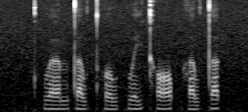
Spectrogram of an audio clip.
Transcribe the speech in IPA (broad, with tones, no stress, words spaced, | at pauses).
kʷʰœː˧mt̪ɐ˧wt̪ʰo˨˧w kʷe˨˥jkʰɔː˨˥p̚ hɐ˨wt̪ɐ˥k̚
